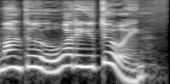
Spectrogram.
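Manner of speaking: put-on labored, terrible Quebec accent, pitched way up. Narrating a story, a character calls out to Mandu in a bad Quebecois French accent. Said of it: "let's see how terrible I can do a Quebecian French accent".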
